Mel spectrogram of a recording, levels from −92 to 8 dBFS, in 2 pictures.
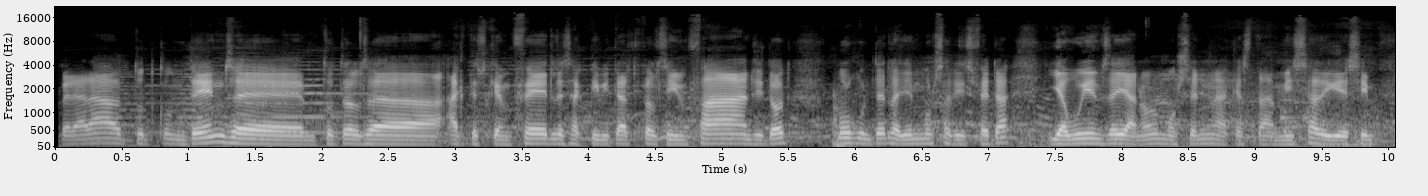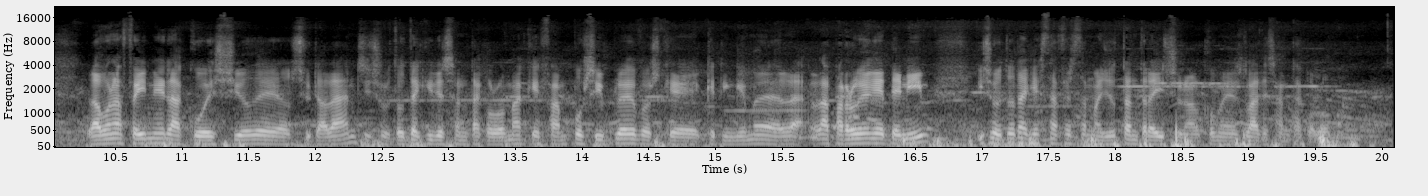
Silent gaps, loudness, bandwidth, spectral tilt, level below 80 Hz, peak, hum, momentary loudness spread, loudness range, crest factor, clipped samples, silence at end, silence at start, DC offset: none; -20 LUFS; 15 kHz; -6 dB/octave; -34 dBFS; 0 dBFS; none; 9 LU; 3 LU; 20 dB; under 0.1%; 0 s; 0.05 s; under 0.1%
